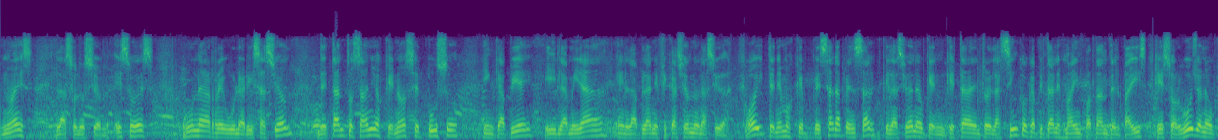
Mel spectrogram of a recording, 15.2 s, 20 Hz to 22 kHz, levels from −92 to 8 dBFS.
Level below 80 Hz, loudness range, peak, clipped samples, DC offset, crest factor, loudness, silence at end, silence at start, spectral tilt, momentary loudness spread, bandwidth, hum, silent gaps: -52 dBFS; 1 LU; -2 dBFS; under 0.1%; under 0.1%; 14 dB; -18 LUFS; 0 s; 0 s; -4.5 dB/octave; 5 LU; 8.6 kHz; none; none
